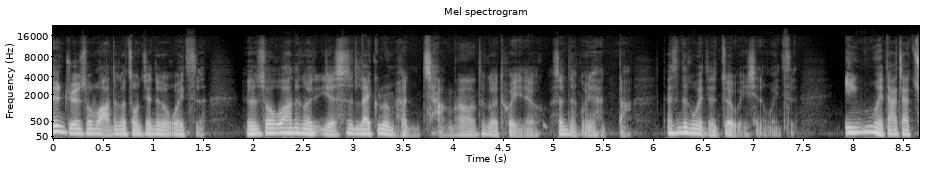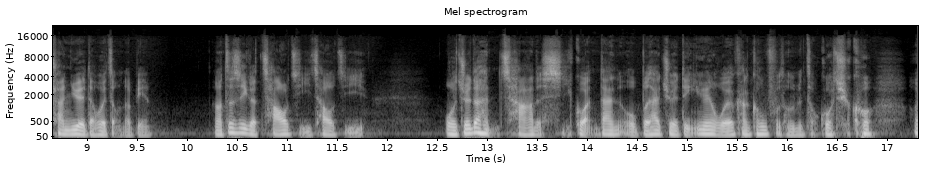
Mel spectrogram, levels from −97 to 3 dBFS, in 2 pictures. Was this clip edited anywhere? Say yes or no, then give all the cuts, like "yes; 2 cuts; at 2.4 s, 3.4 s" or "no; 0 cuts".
no; 0 cuts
